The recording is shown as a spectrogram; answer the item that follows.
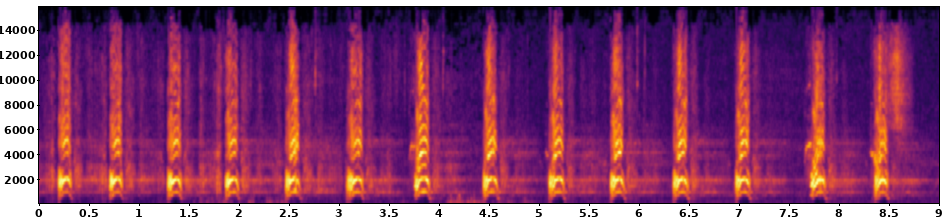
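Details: German Shepherd barking out of frustration while learning to bark on cue during ball training: a regular series of ringing, harmonic barks about every two-thirds of a second, around fourteen in total.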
